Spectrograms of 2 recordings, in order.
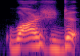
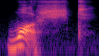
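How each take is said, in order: First: The word ends with a d sound. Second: The word ends with a t sound. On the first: The speaker calls it wrong. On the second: The speaker calls it right.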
